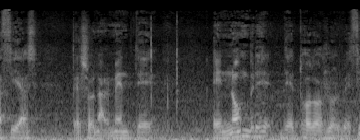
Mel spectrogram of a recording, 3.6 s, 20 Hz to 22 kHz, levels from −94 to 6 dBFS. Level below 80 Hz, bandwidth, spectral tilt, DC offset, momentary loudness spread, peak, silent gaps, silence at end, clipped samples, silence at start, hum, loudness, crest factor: -34 dBFS; 16.5 kHz; -6.5 dB/octave; under 0.1%; 12 LU; -12 dBFS; none; 0 s; under 0.1%; 0 s; none; -30 LUFS; 16 dB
